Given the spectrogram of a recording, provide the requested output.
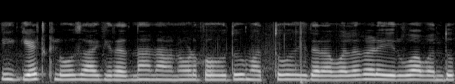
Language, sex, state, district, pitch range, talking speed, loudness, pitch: Kannada, female, Karnataka, Mysore, 210-225 Hz, 145 wpm, -17 LUFS, 215 Hz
